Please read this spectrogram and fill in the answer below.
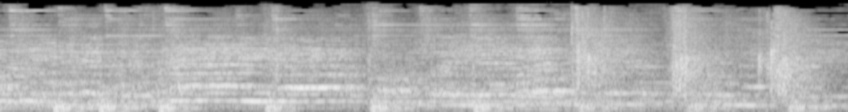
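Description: A group of voices singing together over a steady percussion beat, performed live.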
